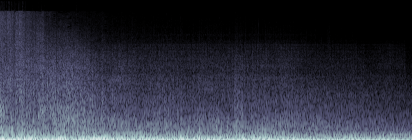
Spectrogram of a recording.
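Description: A sudden heavy boom-like hit, then a deep steady low rumble that rings on while its higher part slowly fades, dying away just after.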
